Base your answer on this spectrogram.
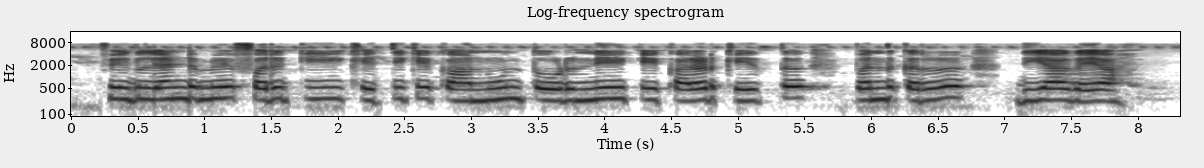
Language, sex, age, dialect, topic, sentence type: Hindi, female, 46-50, Awadhi Bundeli, agriculture, statement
